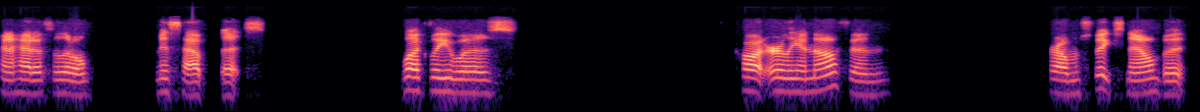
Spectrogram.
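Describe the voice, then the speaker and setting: A woman with a lowish voice rambles easily through a casual live stream, greeting viewers as she goes. She sounds a bit stuffy and nasal from allergies. The audio is dull and dry, like a lo-fi home stream. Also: slow, pauses often, dry recording. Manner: rambling, relaxed, talks straight to chat. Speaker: livestreamer chatting with viewers.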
